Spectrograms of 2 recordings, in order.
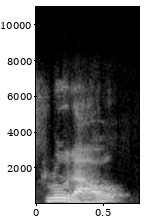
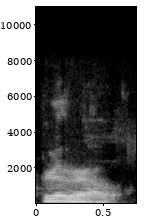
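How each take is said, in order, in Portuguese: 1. Ela é pronunciada com sons portugueses. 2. Ela é pronunciada com sons ingleses. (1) "Nós falamos plural" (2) "eles falam plural"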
